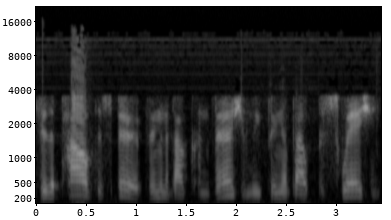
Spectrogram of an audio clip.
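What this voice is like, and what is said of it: British accent. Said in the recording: “You're a British boy. ... I think your accent kind of gave it away a little bit.”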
